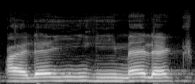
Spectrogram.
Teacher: Ya'yı fazla uzatmaya gerek yok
